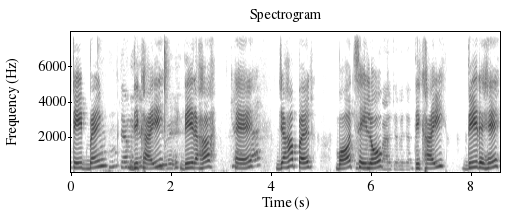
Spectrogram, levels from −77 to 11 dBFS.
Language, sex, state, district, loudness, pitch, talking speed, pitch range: Hindi, female, Himachal Pradesh, Shimla, -13 LUFS, 275 Hz, 100 wpm, 250-320 Hz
